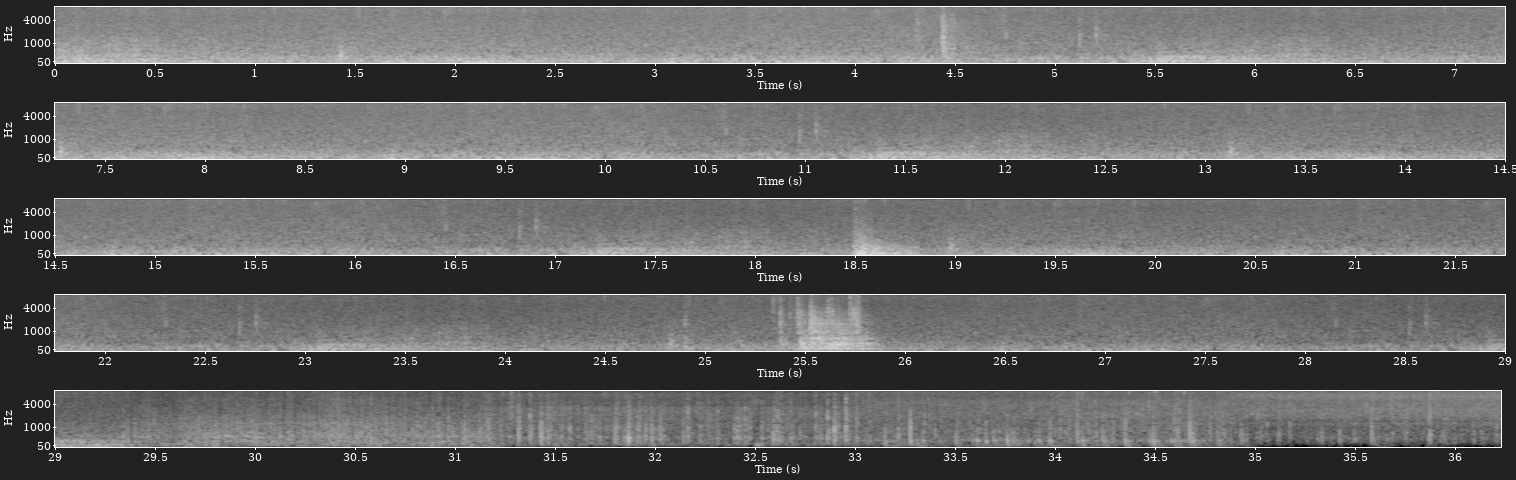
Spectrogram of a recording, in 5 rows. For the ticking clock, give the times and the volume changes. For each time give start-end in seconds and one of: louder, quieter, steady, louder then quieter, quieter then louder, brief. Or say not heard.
not heard.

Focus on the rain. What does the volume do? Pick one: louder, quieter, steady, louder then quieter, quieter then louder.
quieter.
